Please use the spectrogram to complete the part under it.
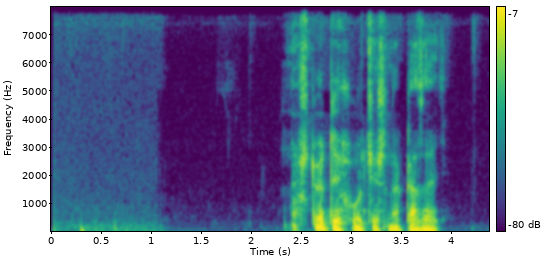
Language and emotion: Russian, neutral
